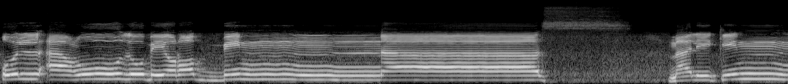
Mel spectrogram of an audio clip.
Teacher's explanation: تو سین کے اندر سب سے زیادہ سیٹی ہوگی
